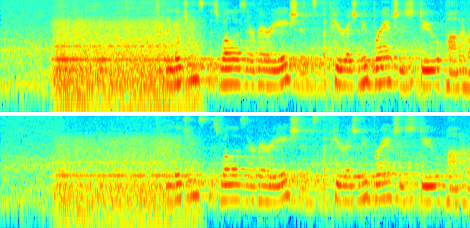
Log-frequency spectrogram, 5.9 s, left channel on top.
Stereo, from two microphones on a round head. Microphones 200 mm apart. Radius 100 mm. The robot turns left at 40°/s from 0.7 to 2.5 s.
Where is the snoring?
I don't hear snoring.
